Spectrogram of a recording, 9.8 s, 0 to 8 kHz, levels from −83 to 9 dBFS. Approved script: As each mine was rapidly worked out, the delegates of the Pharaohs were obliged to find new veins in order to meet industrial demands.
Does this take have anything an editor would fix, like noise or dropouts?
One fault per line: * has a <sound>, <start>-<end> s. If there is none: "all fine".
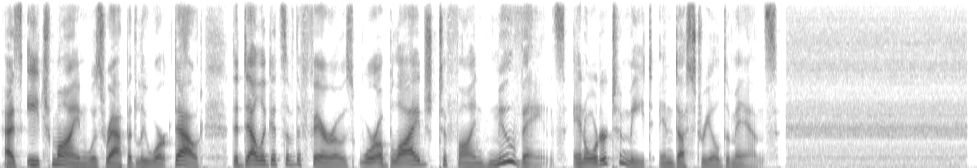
all fine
